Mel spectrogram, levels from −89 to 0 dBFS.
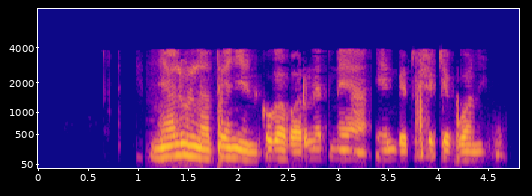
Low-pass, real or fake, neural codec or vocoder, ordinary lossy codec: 7.2 kHz; real; none; AAC, 16 kbps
